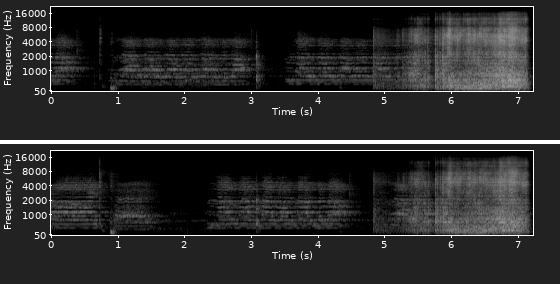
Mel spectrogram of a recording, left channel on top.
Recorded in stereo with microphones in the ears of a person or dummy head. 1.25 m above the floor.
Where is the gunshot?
15° left (ahead or behind), 0.9 m.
